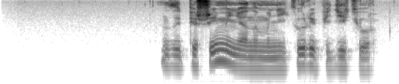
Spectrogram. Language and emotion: Russian, neutral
